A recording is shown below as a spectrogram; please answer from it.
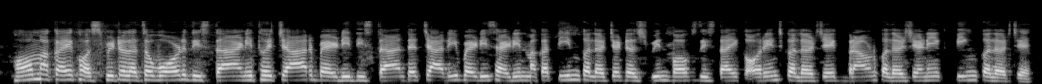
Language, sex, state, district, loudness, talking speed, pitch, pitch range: Konkani, female, Goa, North and South Goa, -14 LUFS, 180 wpm, 190 Hz, 180-200 Hz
